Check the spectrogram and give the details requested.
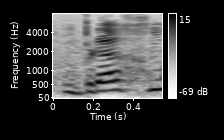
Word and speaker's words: ব্রহ্ম: হ এর সাথে যদি কোন অনুনাসিক ধ্বনি যুক্ত থাকে হটা আগে মটা পরে মানে অনুনাসিক ধ্বনিটা পরে উচ্চারণ করতে হয়। তো এই কষেত্রে ব্রাহ্ম না হয়ে ব্রাহ্ম হবে।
